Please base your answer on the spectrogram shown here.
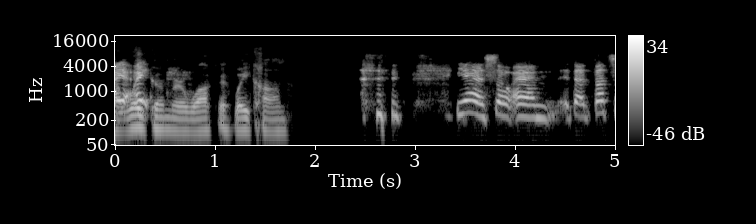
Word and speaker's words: Wacom: Sorry, Wacom. I haven't bought one in a long time. You actually pronounced it correctly.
